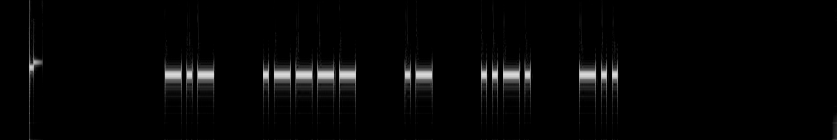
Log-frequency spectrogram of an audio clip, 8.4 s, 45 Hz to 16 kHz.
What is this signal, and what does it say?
Morse code, heard as a keyed tone, about 21 wpm, spaced as for 12 wpm, 700 Hz. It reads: K1AFD
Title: USA Call Signs - 5 Characters - 3x Character Spacing - 22wpm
